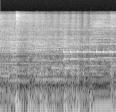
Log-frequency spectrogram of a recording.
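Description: Country band playing live, with electric guitar and a drum kit over a heavy, boomy low end, recorded from close to the stage. A high note is held steadily from a little over a second in.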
